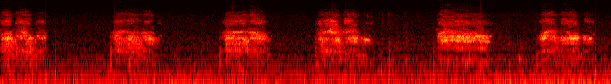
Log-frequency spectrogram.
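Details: Large vulture nestling begs as the mother feeds it, giving rough, raspy calls repeated roughly once a second, six in a row, against a noisy rumbling background.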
